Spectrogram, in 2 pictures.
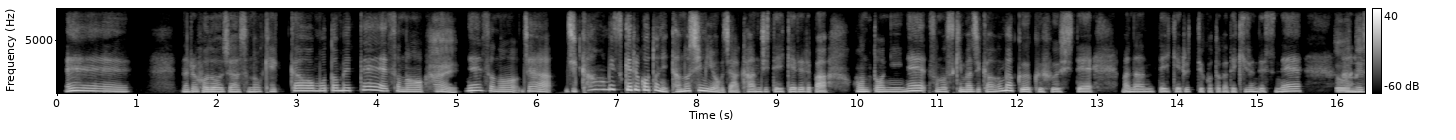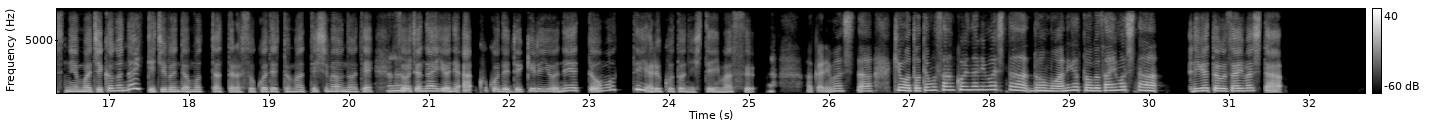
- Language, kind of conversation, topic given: Japanese, podcast, 時間がないとき、効率よく学ぶためにどんな工夫をしていますか？
- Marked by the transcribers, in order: other background noise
